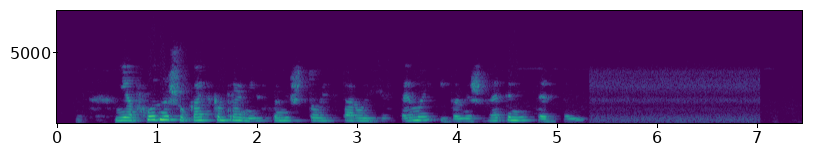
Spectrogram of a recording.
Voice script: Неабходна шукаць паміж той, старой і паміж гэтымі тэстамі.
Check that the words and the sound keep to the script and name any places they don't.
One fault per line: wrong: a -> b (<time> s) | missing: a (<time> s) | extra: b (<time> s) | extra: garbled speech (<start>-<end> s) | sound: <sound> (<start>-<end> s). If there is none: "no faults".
extra: кампраміс (1.6 s)
extra: сістэмай (3.3 s)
